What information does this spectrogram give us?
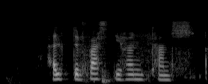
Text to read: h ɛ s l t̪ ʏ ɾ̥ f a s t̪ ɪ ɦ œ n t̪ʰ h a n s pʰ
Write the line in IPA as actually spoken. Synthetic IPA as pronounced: h ɛ l t̪ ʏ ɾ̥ f a s t̪ i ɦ œ n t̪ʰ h a n s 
